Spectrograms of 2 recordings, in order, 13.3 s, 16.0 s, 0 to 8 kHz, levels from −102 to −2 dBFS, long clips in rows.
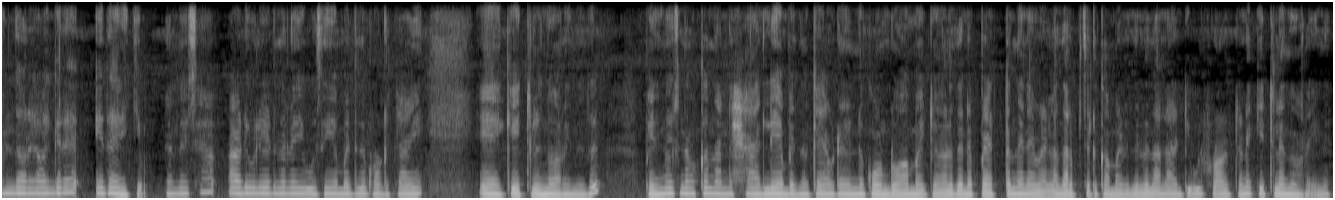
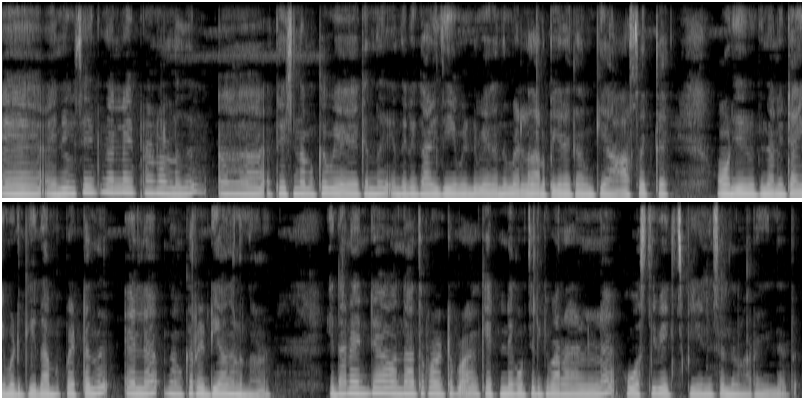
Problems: low volume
